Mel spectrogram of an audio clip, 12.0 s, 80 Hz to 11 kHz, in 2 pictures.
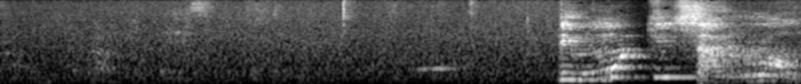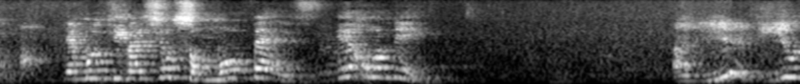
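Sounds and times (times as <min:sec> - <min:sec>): room background hiss: 0:00.0 - 0:12.0.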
